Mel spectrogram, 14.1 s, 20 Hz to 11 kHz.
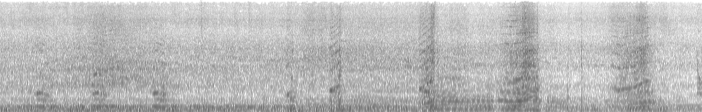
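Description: Dodge Charger SRT Hellcat's supercharged V8 heard from inside the cabin, droning steadily at freeway cruising speed. A voice comes over it a few times in the second half.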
